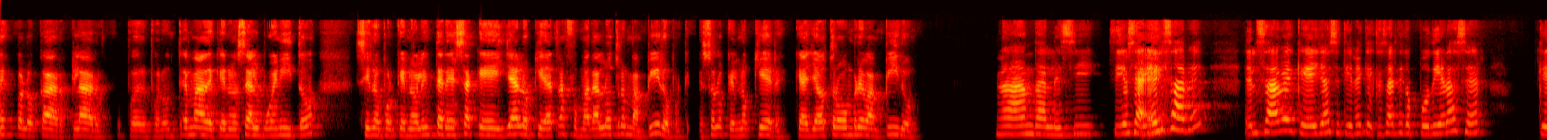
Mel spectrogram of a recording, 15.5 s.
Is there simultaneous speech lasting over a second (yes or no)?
no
